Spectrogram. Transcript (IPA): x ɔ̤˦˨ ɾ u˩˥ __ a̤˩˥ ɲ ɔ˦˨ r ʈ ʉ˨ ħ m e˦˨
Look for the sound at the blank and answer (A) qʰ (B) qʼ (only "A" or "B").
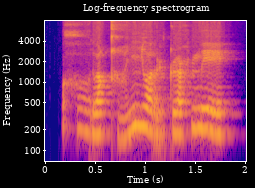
A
